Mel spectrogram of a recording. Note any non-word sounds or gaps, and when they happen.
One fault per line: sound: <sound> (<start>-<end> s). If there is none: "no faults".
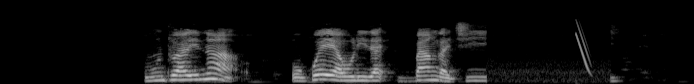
sound: chirp (5.8-5.9 s)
